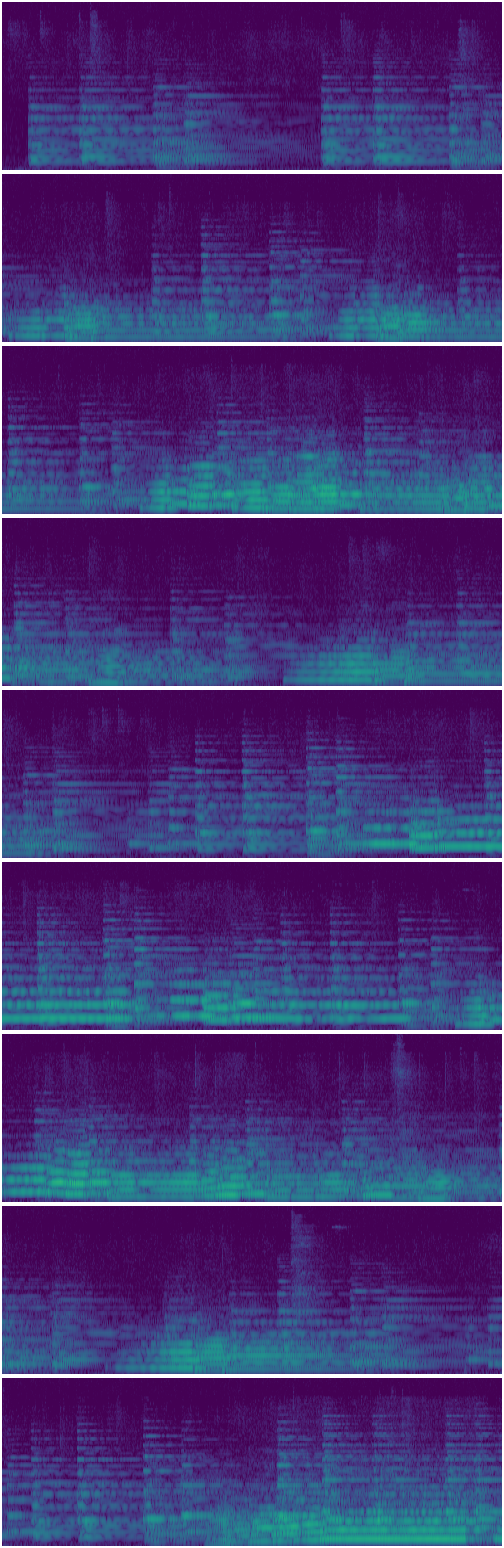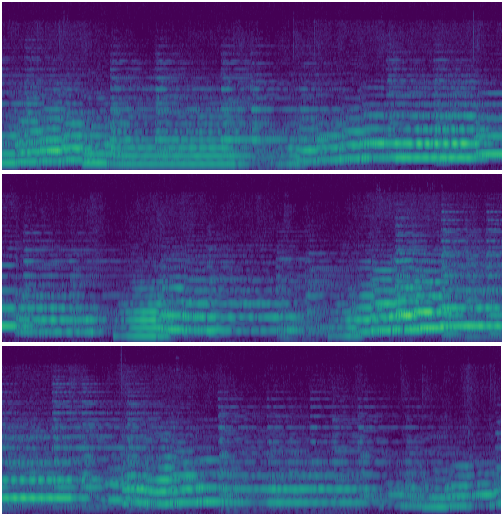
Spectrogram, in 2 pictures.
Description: Voicing: Tuba Solo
